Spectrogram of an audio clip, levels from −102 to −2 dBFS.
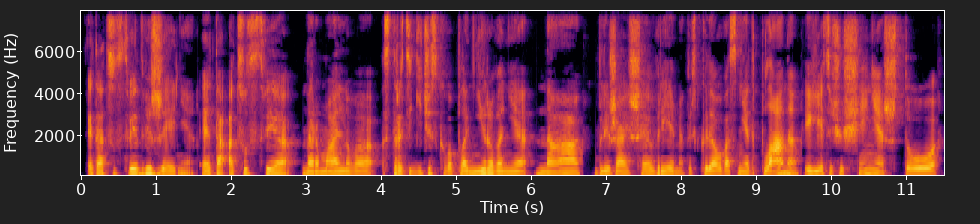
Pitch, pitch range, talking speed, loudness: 165 Hz, 160-175 Hz, 115 wpm, -23 LUFS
